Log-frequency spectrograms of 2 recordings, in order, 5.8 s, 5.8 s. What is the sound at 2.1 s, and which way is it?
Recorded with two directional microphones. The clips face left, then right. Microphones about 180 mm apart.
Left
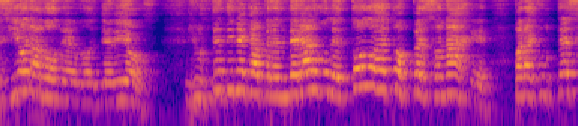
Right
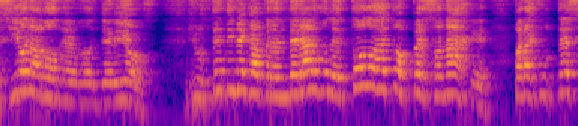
A man's voice, 5° left (ahead or behind).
